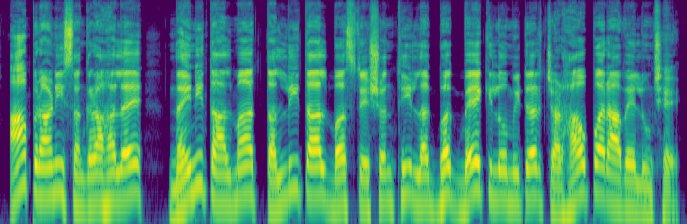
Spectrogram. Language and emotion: Gujarati, neutral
